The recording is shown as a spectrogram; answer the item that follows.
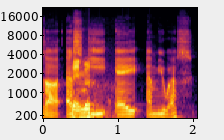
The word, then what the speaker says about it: Seamus: I think it's Seamus, but there's no H. It's Seamus, and his last name's Power. That's still pronounced Seamus.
